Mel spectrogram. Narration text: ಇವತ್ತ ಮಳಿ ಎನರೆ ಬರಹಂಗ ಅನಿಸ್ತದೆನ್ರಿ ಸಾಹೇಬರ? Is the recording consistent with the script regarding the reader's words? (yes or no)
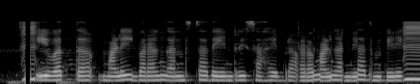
no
